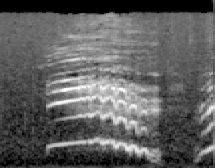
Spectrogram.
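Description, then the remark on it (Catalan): A horse gives a loud whinny lasting about a second, its quavering pitch sliding downward, then begins a second neigh as the sound cuts off. No hoofbeats stand out. “So, cavall, so! Ja hem arribat, cavall, ja hem arribat!”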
